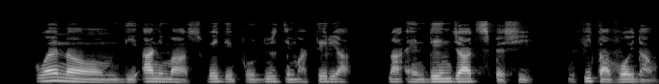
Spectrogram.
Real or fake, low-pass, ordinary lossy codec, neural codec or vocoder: real; none; none; none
